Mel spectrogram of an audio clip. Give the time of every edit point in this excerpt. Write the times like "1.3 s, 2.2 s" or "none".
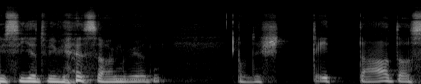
2.4 s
